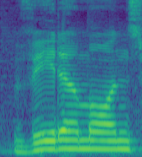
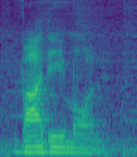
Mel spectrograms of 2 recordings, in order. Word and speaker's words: Vademon: So being part of invader, we should pronounce Vademon as Vademon. All right, that's the theory anyway.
